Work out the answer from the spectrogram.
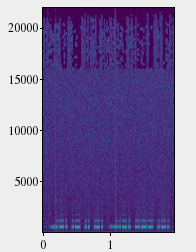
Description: Morse code, heard as a keyed tone, about 49 wpm, 600 Hz. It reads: RAIN FOR
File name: archived / CRSnet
